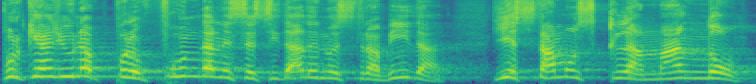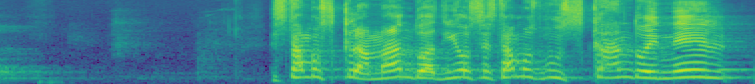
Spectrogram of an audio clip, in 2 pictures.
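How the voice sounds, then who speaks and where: A man with a Mexican Spanish accent delivers a dramatic sermon in a high, unhurried voice. He builds to loud cries and then sinks to hushed, near-whispered lines. The sound carries a long reverb from the church hall. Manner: dramatic preaching, rising to loud cries and dropping to hushed asides. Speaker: pastor.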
